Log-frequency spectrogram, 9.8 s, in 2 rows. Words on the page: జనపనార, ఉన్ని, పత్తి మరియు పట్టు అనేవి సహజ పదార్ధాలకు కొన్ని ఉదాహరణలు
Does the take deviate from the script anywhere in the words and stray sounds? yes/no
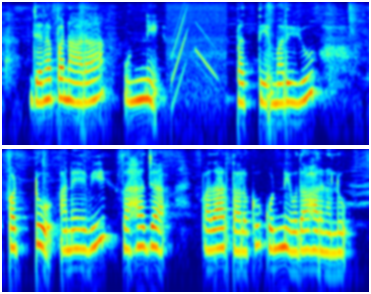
yes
